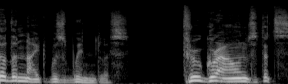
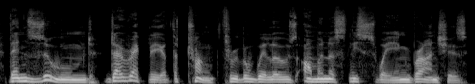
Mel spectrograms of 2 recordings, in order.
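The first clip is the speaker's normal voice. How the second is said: ordinary delivery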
